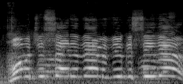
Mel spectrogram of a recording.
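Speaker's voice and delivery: high, projected speech over chanting; rally call. Real, not acted. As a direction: call out over a singing crowd. Calls out over the crowd's chant.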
